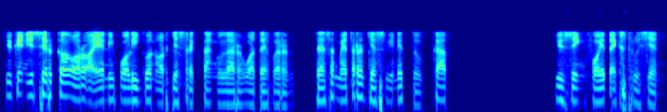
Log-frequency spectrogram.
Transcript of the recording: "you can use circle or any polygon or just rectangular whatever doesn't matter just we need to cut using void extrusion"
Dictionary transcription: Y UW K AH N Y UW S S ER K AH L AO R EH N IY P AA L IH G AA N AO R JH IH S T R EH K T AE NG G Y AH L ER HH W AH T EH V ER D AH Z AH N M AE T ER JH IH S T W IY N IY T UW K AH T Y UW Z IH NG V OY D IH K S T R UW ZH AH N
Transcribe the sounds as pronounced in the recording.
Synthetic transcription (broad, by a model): Y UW K AH N Y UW S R K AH L AO R EH N IY P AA L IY G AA N AO R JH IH S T R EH K T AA NG G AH L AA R W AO T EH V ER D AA S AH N M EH T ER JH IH S W IY N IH T UW K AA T Y UW S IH NG F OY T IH K S T R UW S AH N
